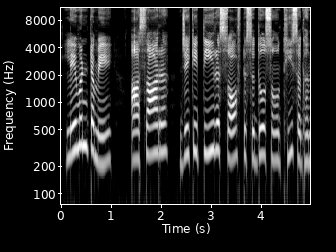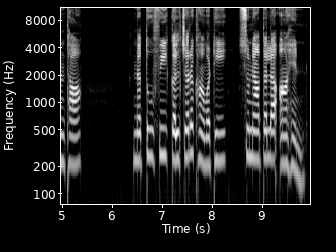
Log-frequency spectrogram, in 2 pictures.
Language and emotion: Sindhi, neutral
